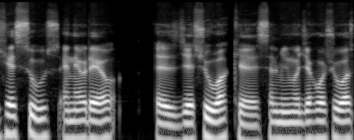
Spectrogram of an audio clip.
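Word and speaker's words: ישוע: Eh, Josué en hebreo es, o se dice, se escribe Yehoshua, que significa Jehová salva. Y Jesús en hebreo es Yeshua, que es el mismo Yehoshua, solo que lo abrevian un poco, que traduce también Jehová salva.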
